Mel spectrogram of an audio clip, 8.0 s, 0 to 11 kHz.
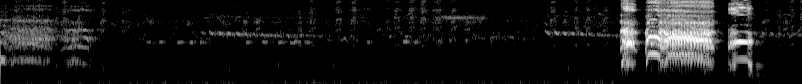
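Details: Wild chicken for trapping, dated 05/07/2025, bursts into a loud rasping crow in stuttered segments near the end. Earlier come thin high whistled notes from small birds and a faint distant crow.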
